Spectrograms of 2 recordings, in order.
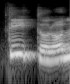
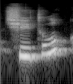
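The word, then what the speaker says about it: titolo: Então, a palavra título não pode ser pronunciada como a palavra título, como muitos dizem, ok? Então, repete aí. Título.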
